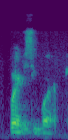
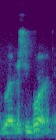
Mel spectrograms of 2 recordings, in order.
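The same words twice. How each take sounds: First: It is asked in a threatening, menacing way. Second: It is asked in a plain, neutral way.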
